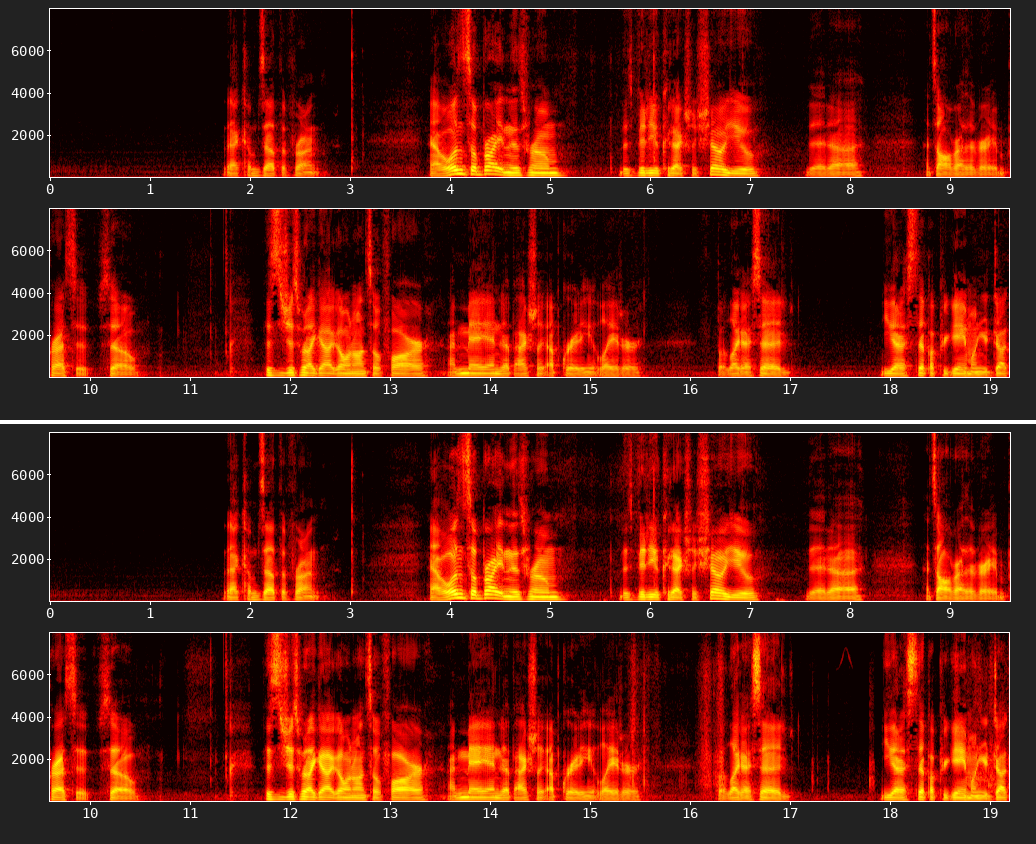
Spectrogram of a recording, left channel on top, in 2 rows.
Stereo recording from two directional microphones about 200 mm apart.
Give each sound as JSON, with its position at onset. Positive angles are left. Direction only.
{"t": 1.7, "sound": "speech", "side_deg": -20}
{"t": 3.3, "sound": "a sound", "side_deg": -20}
{"t": 3.7, "sound": "speech", "side_deg": -5}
